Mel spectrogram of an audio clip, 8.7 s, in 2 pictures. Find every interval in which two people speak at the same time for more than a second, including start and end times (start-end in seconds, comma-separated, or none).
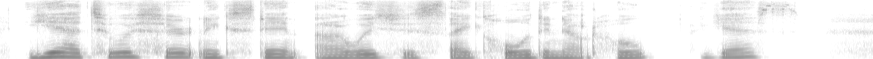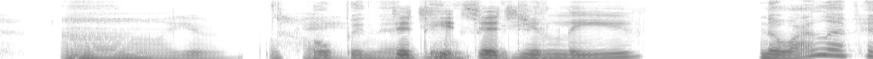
5.8-7.2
